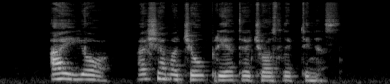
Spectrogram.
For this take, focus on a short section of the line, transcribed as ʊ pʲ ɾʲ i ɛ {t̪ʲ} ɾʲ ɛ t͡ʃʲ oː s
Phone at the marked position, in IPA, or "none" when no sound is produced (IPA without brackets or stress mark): t̪ʲ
